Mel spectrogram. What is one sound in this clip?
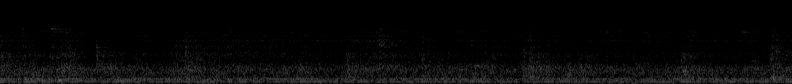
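Footsteps knock softly on a wooden floor.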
